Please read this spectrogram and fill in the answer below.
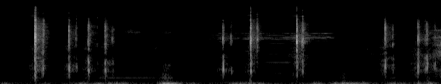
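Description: Computer keyboard being typed on: a dozen or so short key clicks at an uneven pace.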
